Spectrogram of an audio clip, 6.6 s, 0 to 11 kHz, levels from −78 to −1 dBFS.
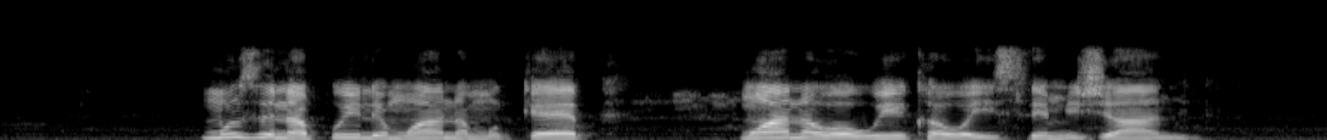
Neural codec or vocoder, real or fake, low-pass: codec, 16 kHz, 16 kbps, FunCodec, trained on Chinese and English, 50 frames a second; fake; 7.2 kHz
